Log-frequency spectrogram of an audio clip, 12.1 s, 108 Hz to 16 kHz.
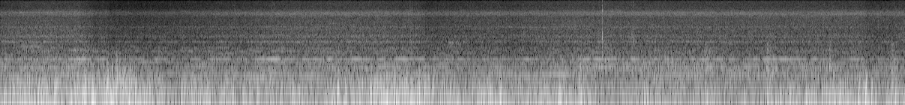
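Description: A 1991 Mitsubishi J-series escalator running, with a steady mechanical rumble from the moving steps and drive and a faint steady hum over it.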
